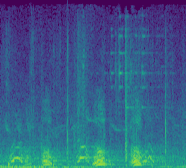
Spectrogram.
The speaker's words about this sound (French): Le chien.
